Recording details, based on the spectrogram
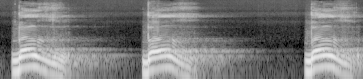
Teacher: huruf Gin sukun hati-hati memantul ya bukan Qalqalah jangan sampai dipantulkan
